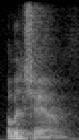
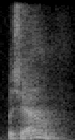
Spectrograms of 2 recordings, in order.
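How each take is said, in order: First: The opening particle loses its n sound. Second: The opening particle is left out entirely. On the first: It sounds a little more relaxed. "but drop the N" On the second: It sounds even more relaxed. "just say"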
